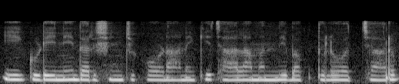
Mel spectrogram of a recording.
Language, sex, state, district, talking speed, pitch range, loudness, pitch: Telugu, female, Telangana, Mahabubabad, 90 wpm, 205-215 Hz, -16 LUFS, 210 Hz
